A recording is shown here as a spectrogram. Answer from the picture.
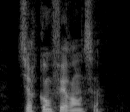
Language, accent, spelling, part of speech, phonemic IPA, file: French, France, circonférence, noun, /siʁ.kɔ̃.fe.ʁɑ̃s/, LL-Q150 (fra)-circonférence.wav
- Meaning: circumference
